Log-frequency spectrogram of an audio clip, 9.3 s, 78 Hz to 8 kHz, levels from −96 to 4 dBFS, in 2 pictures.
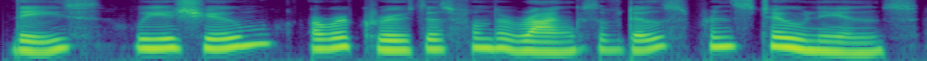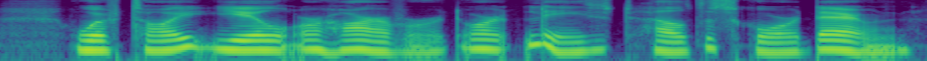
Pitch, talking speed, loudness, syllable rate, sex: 195 Hz, 155 wpm, -18 LUFS, 4.4 syllables/s, female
